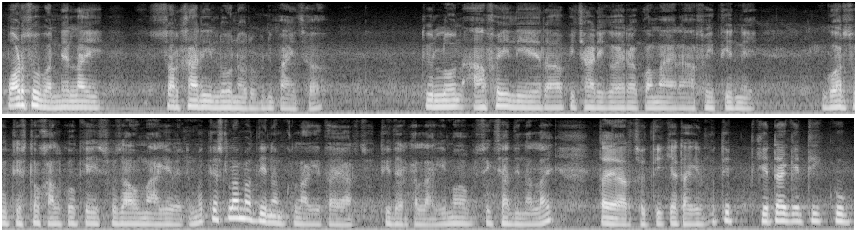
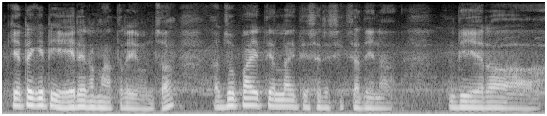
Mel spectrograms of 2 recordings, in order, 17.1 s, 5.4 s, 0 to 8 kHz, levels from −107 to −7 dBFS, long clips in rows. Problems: constant background noise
